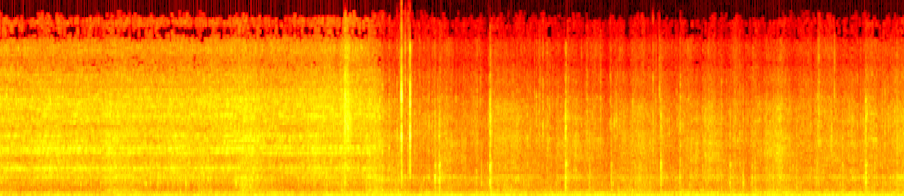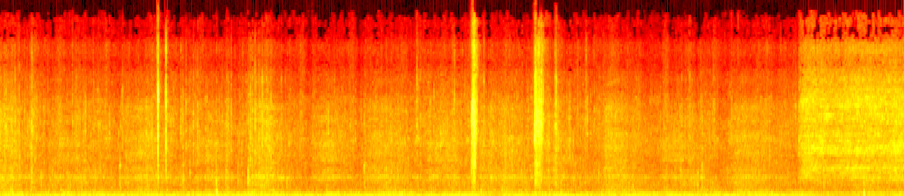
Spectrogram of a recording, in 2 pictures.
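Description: Wind rumbles steadily past close by.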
